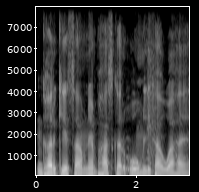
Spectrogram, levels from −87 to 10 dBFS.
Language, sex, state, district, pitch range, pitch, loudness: Hindi, male, Jharkhand, Ranchi, 130-140 Hz, 135 Hz, -20 LUFS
